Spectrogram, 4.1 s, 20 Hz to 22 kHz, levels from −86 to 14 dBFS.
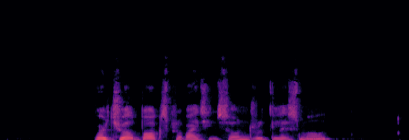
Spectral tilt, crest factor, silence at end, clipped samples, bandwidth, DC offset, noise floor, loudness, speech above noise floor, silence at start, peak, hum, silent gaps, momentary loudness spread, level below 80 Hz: -4.5 dB/octave; 20 dB; 0.8 s; under 0.1%; 11.5 kHz; under 0.1%; under -90 dBFS; -35 LUFS; over 55 dB; 0.95 s; -18 dBFS; none; none; 10 LU; -80 dBFS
